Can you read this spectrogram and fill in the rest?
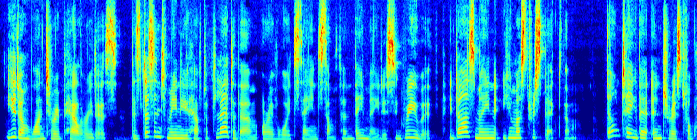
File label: Voice Eng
